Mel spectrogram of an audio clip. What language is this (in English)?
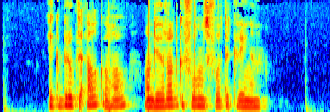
Western Frisian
